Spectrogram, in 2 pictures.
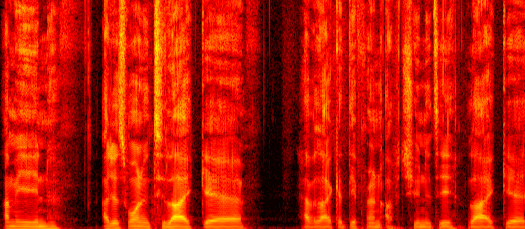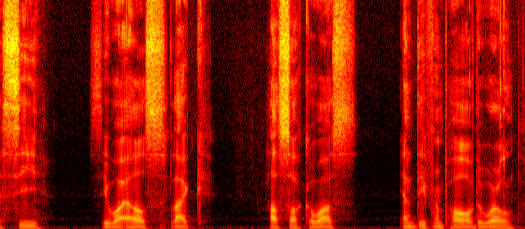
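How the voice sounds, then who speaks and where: A twenty-year-old Swedish man speaking English with a Swedish accent, answering interview questions in a relaxed, hesitant way. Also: sits low, moderate pace, smooth, no room sound. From Sweden. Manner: relaxed, hesitant phrasing with many fillers. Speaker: guest soccer player.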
